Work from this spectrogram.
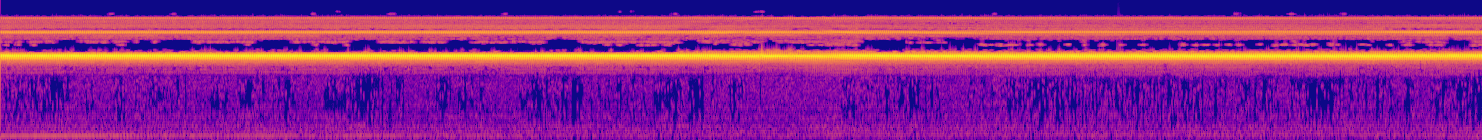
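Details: Field cricket calling females at night, a natural song used to trap crickets: a loud, sustained, high-pitched trill at one constant pitch, with a slight dip in volume midway and a brief low hum at the start.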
